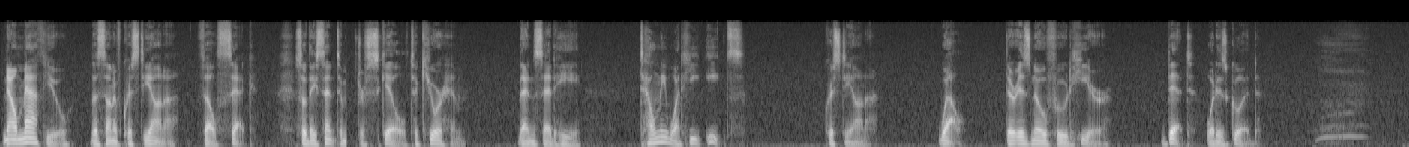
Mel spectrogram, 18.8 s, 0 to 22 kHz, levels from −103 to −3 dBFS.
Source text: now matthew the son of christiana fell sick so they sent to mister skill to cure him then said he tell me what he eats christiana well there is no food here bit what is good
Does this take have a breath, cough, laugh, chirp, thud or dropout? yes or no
yes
